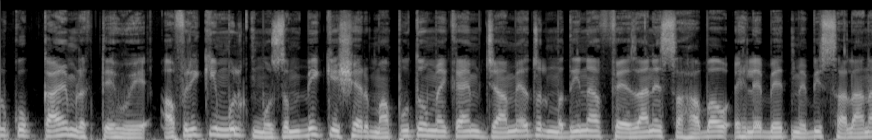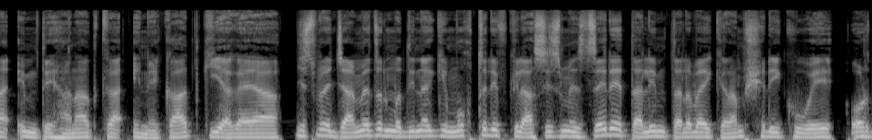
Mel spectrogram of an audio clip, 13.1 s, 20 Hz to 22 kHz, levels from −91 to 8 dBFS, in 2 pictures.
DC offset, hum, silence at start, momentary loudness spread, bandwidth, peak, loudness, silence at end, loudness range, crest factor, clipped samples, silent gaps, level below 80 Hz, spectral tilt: 0.2%; none; 0 s; 3 LU; 16 kHz; -12 dBFS; -21 LUFS; 0 s; 1 LU; 10 dB; under 0.1%; none; -42 dBFS; -5.5 dB/octave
